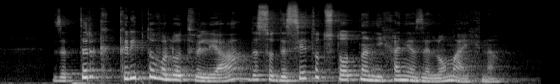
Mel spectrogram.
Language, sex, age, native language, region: Slovenian, female, 50-59, Slovenian, Posavska region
